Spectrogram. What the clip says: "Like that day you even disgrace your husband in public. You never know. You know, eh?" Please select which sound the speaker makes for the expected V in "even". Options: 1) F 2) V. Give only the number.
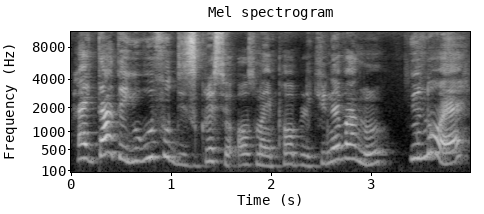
1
